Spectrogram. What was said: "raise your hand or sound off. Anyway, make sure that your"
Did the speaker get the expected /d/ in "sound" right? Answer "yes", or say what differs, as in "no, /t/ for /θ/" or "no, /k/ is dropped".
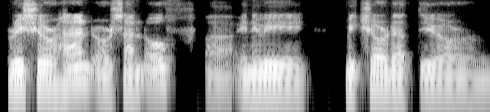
no, /d/ is dropped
